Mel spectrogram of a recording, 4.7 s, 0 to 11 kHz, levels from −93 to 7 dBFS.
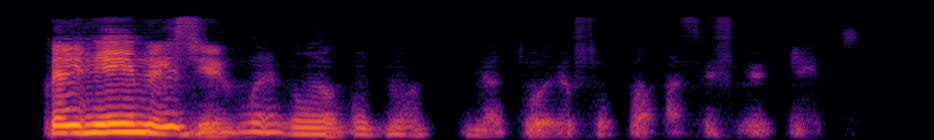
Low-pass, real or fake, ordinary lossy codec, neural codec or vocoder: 7.2 kHz; fake; AAC, 48 kbps; codec, 16 kHz, 0.5 kbps, FreqCodec, larger model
